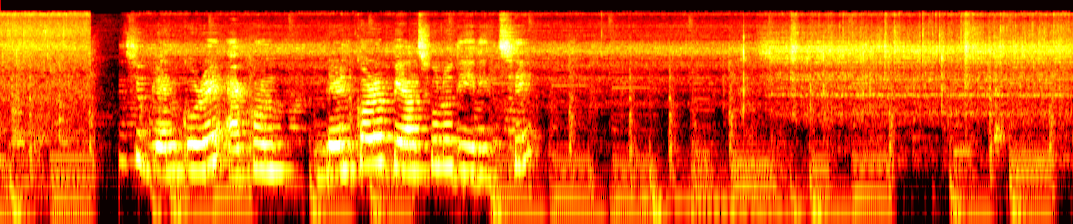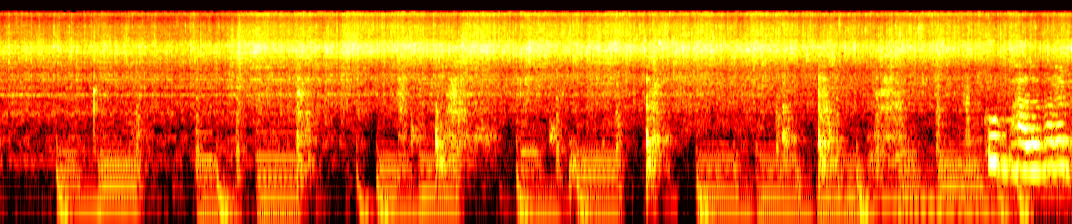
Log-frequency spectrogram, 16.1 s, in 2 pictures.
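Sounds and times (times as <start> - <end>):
onion paste sizzling in oil: 0.0 - 16.0
spatula scraping pan: 10.2 - 15.8.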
